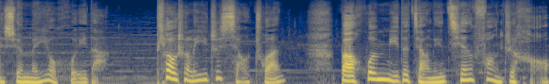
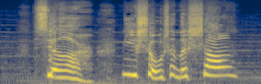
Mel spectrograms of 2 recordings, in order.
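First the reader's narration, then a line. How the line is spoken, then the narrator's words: Concerned call. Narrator (Chinese): 杨氏心中不忍，冲着他的背影喊道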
